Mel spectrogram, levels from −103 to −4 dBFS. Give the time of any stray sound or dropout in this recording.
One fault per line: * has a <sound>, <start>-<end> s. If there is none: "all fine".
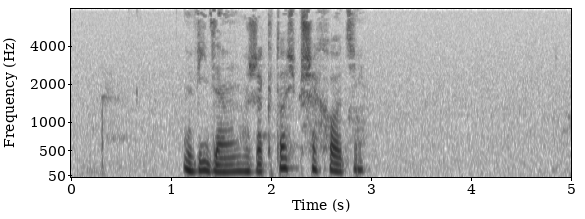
all fine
